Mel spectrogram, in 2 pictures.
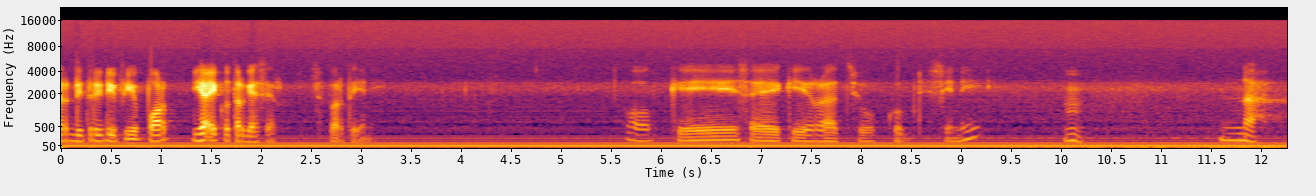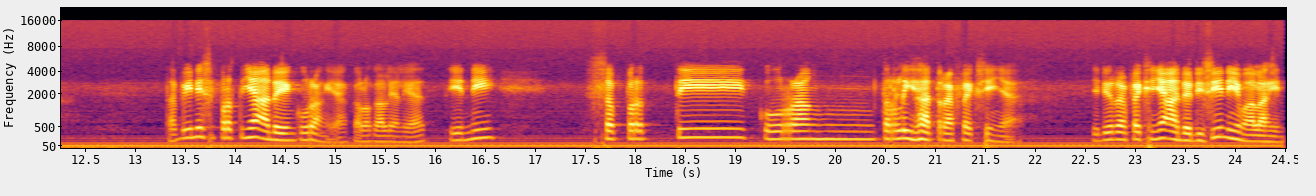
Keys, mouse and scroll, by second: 1.3-2.2 scroll down 1, 2.3-2.6 scroll up 1, 2.6-5.6 shift+middle drag, 6.0-9.1 shift+middle drag, 9.1-9.8 scroll down 1, 9.8-11.7 scroll up 1, 11.7 click, 12.2-12.9 scroll down 2, 13.6-16.6 scroll up 2, 21.6-22.5 scroll down 4, 22.5-23.6 scroll up 2, 24.2-24.5 scroll down 1.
